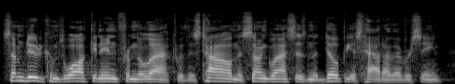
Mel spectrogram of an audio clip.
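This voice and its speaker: A male pastor telling a comic story in a sermon, animated and rising in pitch as he gets excited. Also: quick pace, clear, resonant tone. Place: church or conference hall.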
